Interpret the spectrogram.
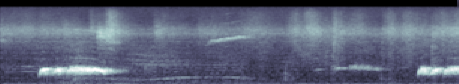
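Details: Spotted dove, 'thổ khách' style with a 'vấp' stumble, northern Vietnam: a loud low hoarse coo, a long pause with a faint high whistle and a soft quieter note, then another coo starting at the end.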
